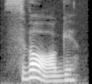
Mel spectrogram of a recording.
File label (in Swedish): "svag", Swedish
